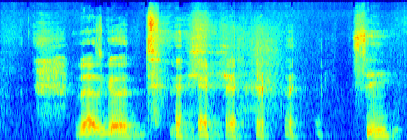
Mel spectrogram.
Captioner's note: laughing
